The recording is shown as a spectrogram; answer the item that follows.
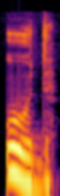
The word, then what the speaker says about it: would: 그래서 would 라고 발음하시면 됩니다.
